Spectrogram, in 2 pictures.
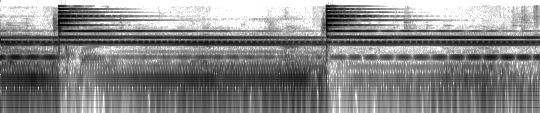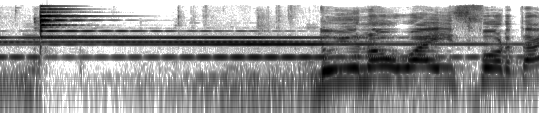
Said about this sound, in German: Interessanterweise findet man auf dieser hochtechnisierten Brücke aber auch sehr traditionelle Dinge, wie eine große Schiffsglocke.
